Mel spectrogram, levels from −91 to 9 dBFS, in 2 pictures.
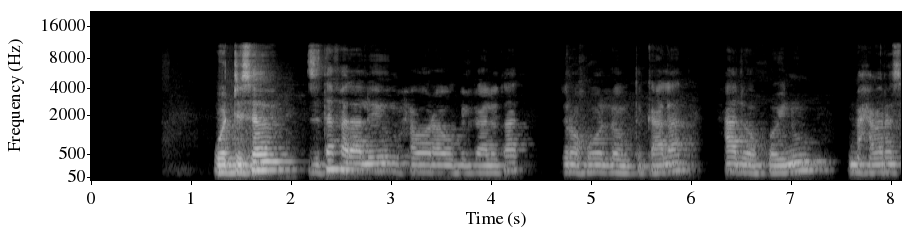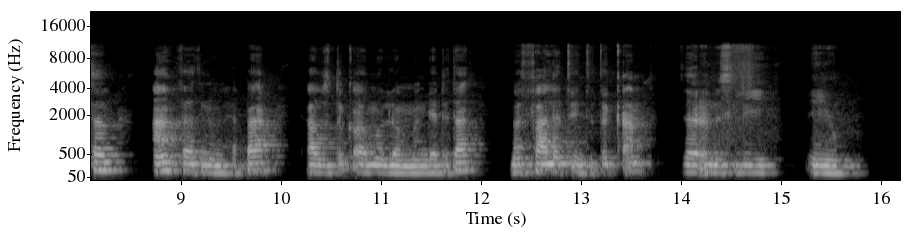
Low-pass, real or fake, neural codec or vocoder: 10.8 kHz; real; none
